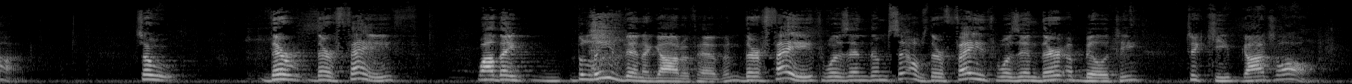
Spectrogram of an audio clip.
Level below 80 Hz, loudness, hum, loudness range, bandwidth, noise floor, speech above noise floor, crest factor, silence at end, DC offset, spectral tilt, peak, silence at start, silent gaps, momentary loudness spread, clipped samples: -68 dBFS; -26 LUFS; none; 3 LU; over 20 kHz; -55 dBFS; 29 dB; 22 dB; 0.2 s; under 0.1%; -4.5 dB/octave; -6 dBFS; 0 s; none; 13 LU; under 0.1%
